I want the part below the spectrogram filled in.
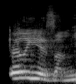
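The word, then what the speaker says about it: illeism: Illyism? – Illyism. Yeah. That's so funny. I've gotten so many questions about that word. It's I-L-L-E-I-S-M.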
